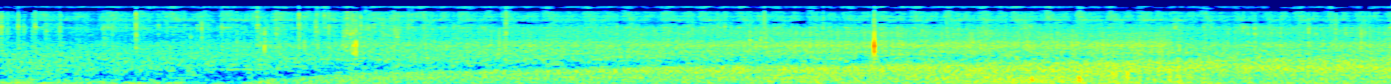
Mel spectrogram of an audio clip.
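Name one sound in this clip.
Bicycle tyres roll on asphalt.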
